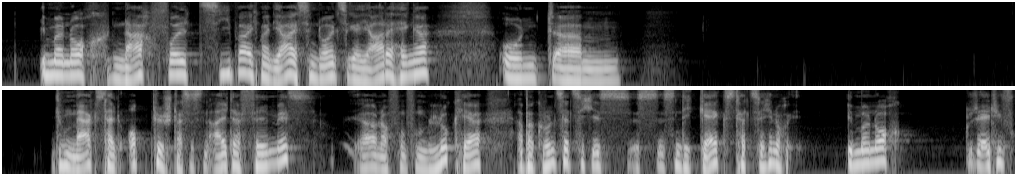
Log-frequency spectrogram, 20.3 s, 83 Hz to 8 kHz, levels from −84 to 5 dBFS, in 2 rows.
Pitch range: 125-160 Hz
